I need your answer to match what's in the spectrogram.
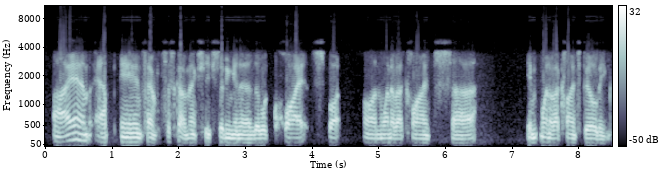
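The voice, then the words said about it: Speaks with a noticeable foreign accent. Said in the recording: “it's hard to keep people back when you have your accent. You know how the ladies in America love your accent.”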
